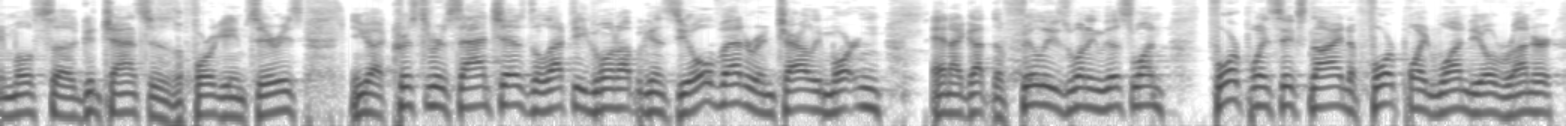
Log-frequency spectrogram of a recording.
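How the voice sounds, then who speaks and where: A middle-aged man hosts a sports betting podcast in a raspy, strained, mid-range voice. He gives a casual rundown of the odds, rambling with filler words and correcting himself as he goes.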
